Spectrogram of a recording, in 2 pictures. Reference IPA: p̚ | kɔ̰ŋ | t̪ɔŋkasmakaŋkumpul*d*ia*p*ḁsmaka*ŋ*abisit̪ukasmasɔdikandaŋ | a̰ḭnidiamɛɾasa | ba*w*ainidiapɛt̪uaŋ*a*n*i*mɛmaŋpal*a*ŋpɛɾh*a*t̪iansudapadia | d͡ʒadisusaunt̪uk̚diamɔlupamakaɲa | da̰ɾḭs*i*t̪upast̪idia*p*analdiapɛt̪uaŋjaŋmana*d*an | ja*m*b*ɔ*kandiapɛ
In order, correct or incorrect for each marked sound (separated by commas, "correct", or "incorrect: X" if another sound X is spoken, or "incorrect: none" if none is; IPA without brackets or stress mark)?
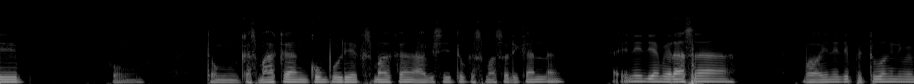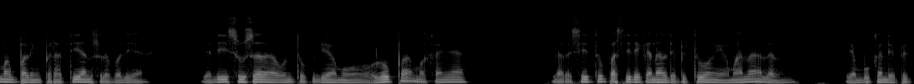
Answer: correct, incorrect: k, correct, correct, incorrect: i, correct, incorrect: i, correct, correct, incorrect: k, correct, incorrect: ŋ, incorrect: u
